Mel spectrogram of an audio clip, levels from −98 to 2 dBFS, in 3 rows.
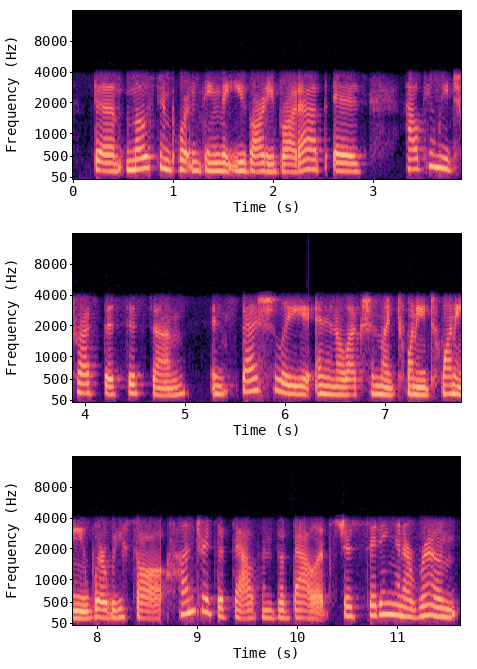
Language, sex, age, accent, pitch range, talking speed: English, female, 30-49, American, 170-215 Hz, 180 wpm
